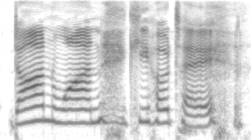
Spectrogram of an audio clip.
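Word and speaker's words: Don-Wan Kihotay: introduced jackson along with don juan quixote i and for those of you who don't know this is don juan spelled like obi-wan w-a-n kihote k-i-h-o-t-a-y and and as we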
